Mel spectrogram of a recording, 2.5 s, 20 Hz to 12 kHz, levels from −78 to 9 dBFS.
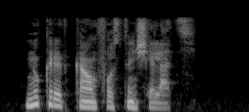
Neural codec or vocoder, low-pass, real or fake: none; 7.2 kHz; real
